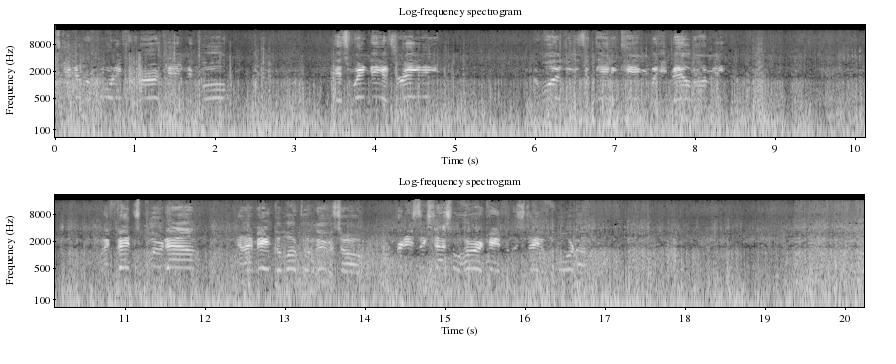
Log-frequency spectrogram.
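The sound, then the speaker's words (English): Hurricane Nicole's wind on the east coast of Florida in November roars steadily and loudly, a dense low rumble buffeting the microphone for the whole stretch, with a field reporter's voice speaking partly buried beneath the gusts. “So this this hurricane actually hit us.”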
